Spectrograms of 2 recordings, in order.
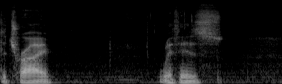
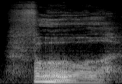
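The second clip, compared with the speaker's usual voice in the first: Palpatine; 2 semitones higher, 4 dB louder than usual. Acted. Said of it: "that Palpatine voice".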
